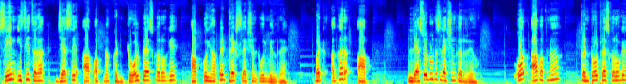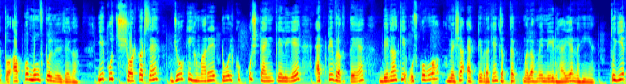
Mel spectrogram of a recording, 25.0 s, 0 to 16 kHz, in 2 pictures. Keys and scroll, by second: 6.9 v, 8.1 i.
